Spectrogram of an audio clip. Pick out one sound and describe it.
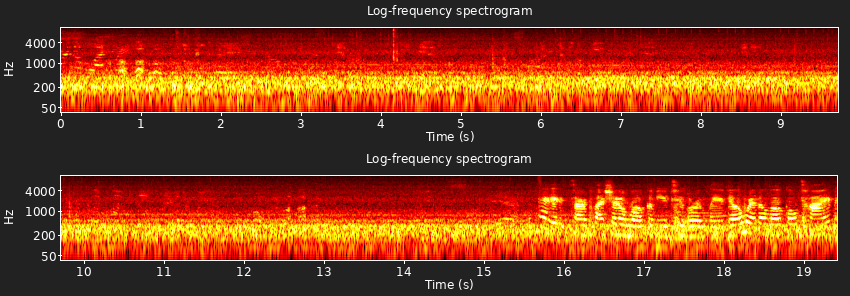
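A plane's engines rumble steadily, heard from inside the cabin.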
